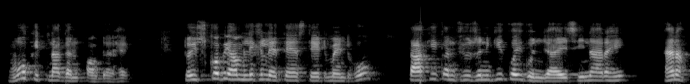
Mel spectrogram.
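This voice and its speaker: A man's voice: high voice, a bit bright, highs cut off. A man teaching an online math lesson, talking to his pupils as children, repeating steps and checking that they follow while he writes. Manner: writes on screen while speaking, pauses and drawn-out words.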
